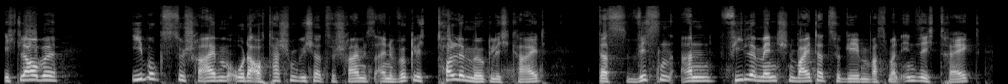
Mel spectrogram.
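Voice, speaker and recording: A somewhat high-voiced man hosts a podcast while fighting a cold. His talk is upbeat and welcoming, and he asks his guest questions with small hesitations. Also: lively intonation, normal speed. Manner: upbeat, welcoming, hesitant with fillers when asking. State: has a cold. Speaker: podcast host. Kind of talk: podcast intro and interview.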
